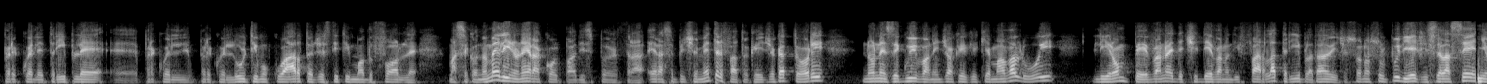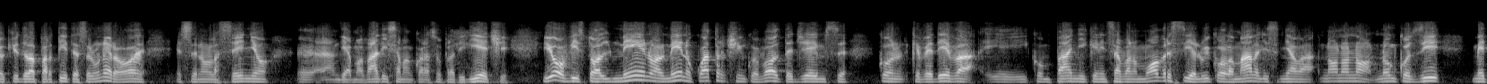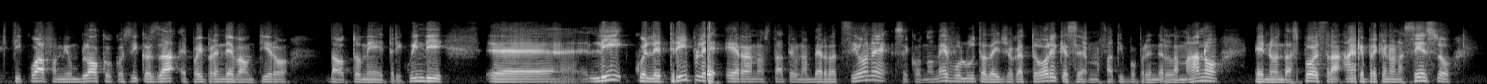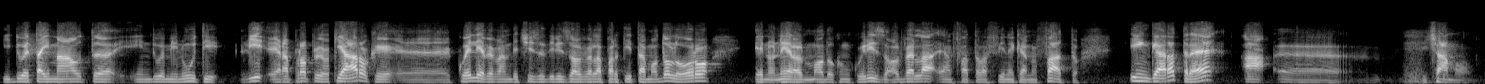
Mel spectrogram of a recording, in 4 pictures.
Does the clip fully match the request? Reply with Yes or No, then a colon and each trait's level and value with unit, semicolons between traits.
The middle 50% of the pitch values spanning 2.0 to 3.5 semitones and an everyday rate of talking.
No: average, 2.9 semitones; fast, 195 wpm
